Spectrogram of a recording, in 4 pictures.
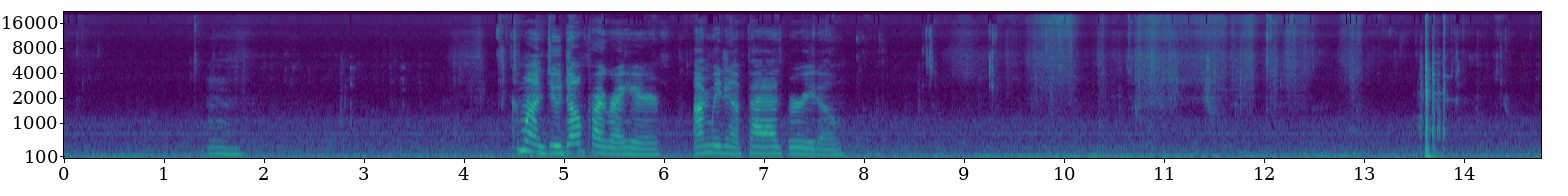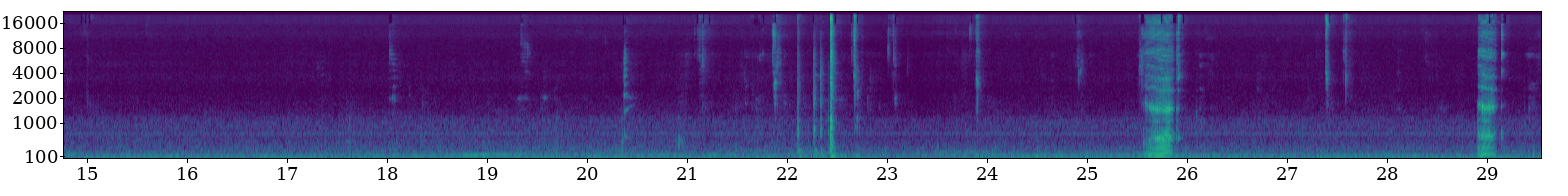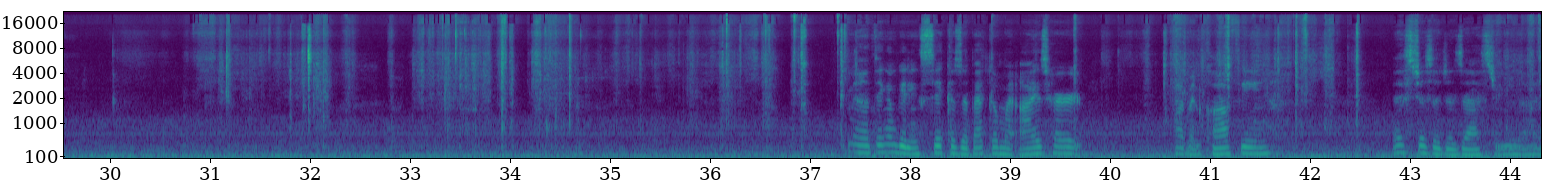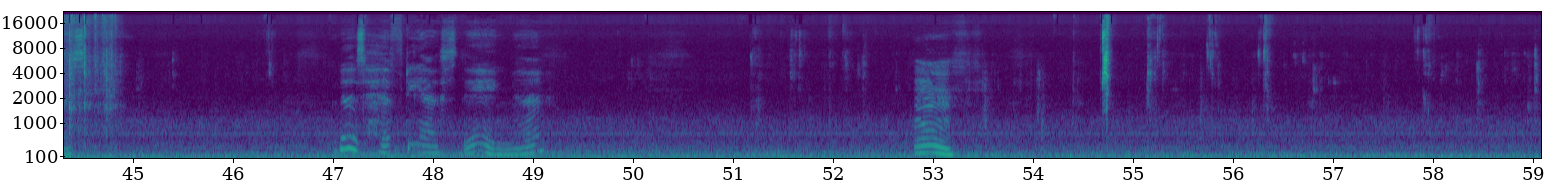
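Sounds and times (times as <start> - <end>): low steady hum: 0.0 - 59.0
loud burp: 25.6 - 26.0, 28.9 - 29.2
chewing and biting food: 53.4 - 59.0.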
